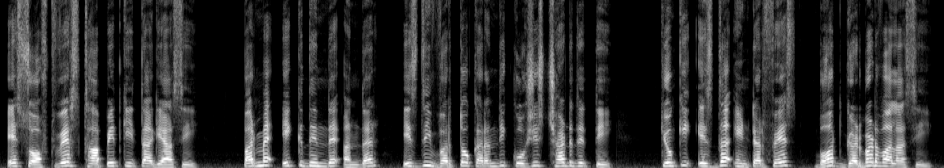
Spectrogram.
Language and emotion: Punjabi, disgusted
